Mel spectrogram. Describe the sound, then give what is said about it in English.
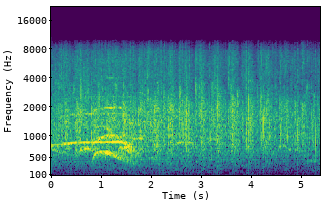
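A crowd, answering a preacher's call to clap their hands and shout, bursts into sustained, dense applause with scattered shouts and cheers rising over it, the clapping holding steady and loud throughout before easing slightly. “Somebody clap your hands and shout like God.”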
